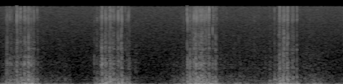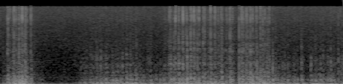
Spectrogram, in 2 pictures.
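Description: Long blue nails scratch across the mesh surface of a foam-filled, mesh-covered microfiber car wash sponge. Five separate rough, raspy strokes with a dull low rumble underneath are heard first, each followed by a short pause. Then the scratching turns into a steadier, continuous rasping to the end.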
